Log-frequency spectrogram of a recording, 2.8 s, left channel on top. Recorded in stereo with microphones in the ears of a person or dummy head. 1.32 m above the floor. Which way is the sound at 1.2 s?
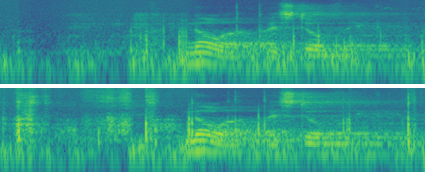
Centre (ahead or behind).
